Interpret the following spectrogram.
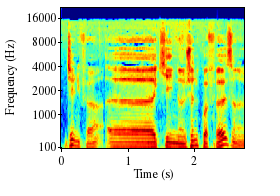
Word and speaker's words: Jennifer: Il faut bien prononcer l'accent anglais. Jennifer, qui est une jeune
